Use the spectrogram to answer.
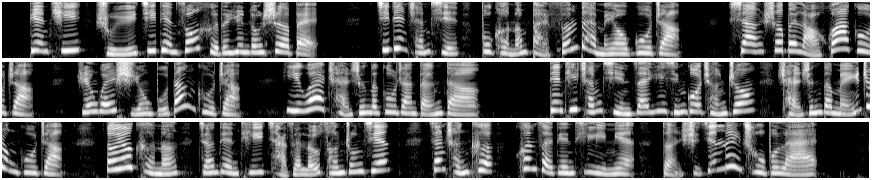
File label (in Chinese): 女童课件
